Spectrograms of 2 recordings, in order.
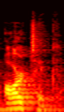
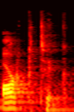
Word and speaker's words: Arctic: Pole of the earth it's mispronounced by many as Arctic but it's actually Arctic the C in the middle is not silent similarly aunt Arctic and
